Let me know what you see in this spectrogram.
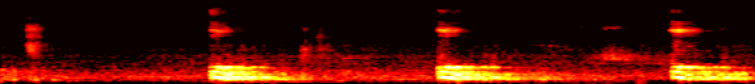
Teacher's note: আমাদের জিহ্বার পিছন থেকে উচ্চারিত হবে। আর আমাদের ঠোঁটের অবস্থা থাকবে কি রাউন্ড শেপের হবে, রাউন্ড শেপের মতো।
